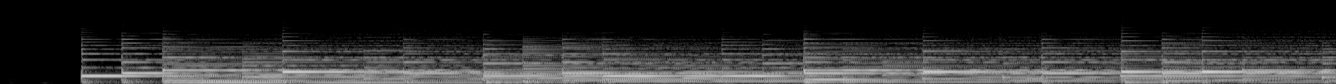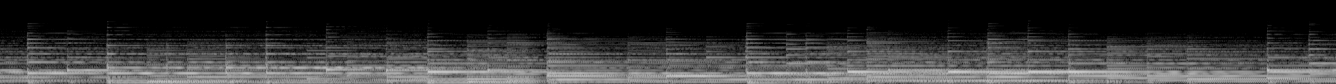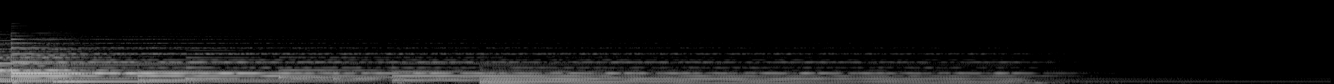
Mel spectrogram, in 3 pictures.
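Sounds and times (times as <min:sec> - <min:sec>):
synth: 0:01.4 - 0:37.4.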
